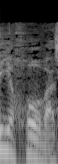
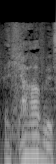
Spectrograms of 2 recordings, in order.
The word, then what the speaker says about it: Yahweh: Inte Jehova som Jehovas vittnen säger, utan förmodligen Yahweh ska det uttalas.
